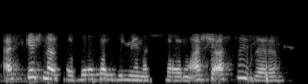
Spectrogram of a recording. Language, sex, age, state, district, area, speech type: Kashmiri, female, 30-45, Jammu and Kashmir, Bandipora, rural, conversation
